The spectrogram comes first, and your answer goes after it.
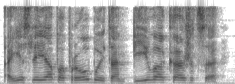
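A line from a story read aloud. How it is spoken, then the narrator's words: Menacing question. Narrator (Russian): грозно вопросил Шуршурыч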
